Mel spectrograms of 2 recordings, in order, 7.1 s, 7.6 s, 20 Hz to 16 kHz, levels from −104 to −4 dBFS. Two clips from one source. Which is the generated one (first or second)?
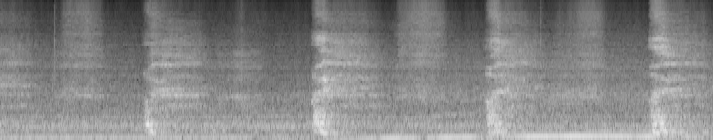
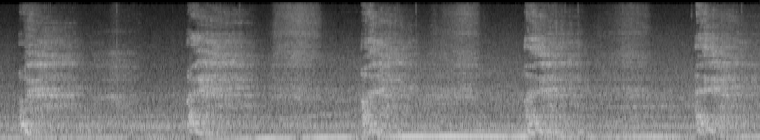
first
